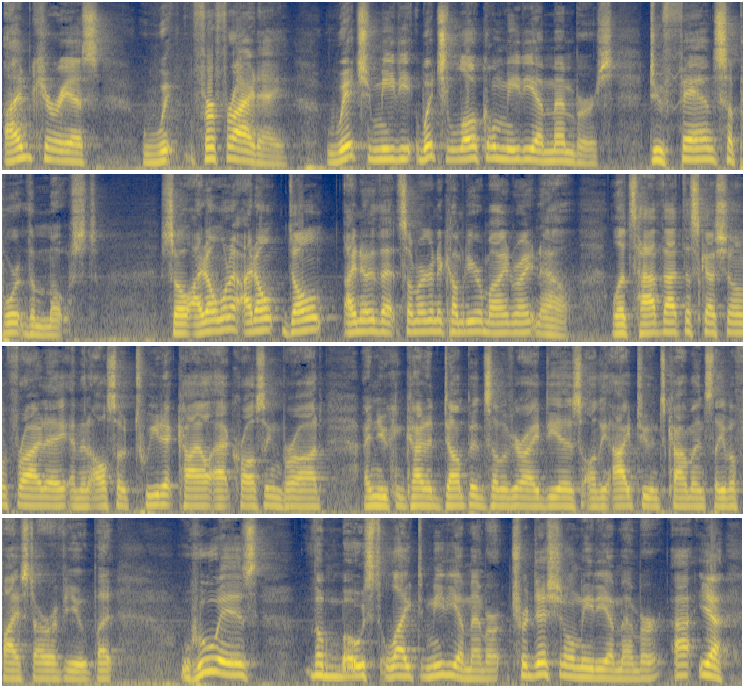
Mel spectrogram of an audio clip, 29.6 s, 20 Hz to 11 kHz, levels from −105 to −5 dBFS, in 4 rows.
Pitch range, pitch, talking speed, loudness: 125-165 Hz, 140 Hz, 170 wpm, -17 LUFS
